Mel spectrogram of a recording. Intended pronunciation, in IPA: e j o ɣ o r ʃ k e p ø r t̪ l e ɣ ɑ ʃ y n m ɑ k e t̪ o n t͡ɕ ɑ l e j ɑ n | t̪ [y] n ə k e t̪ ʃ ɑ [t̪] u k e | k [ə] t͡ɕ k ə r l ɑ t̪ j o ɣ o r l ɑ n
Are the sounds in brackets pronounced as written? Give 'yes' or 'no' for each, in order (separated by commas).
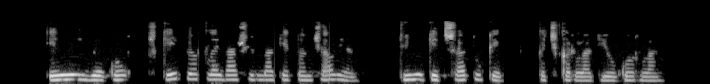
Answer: yes, yes, yes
